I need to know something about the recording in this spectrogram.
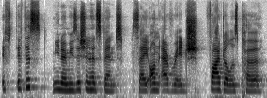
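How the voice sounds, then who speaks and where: A woman's voice: medium pitch, fairly even intonation, measured pace, fairly bright tone, clear, resonant tone. A young Australian woman talking casually and wryly into a handheld mic on a panel. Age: young adult. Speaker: panellist from community radio. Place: indoor workshop panel before a small audience. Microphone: handheld microphone.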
